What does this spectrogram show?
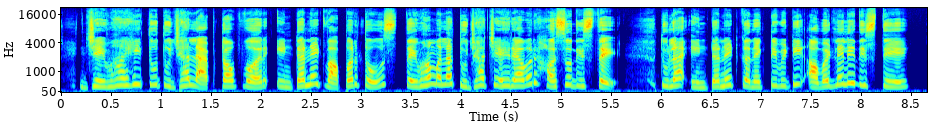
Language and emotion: Marathi, happy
